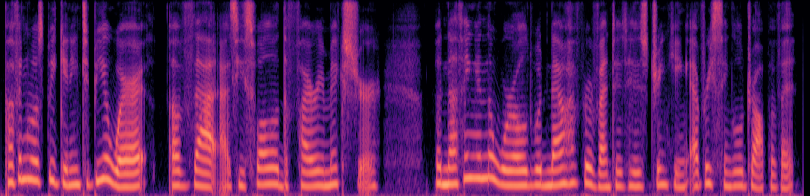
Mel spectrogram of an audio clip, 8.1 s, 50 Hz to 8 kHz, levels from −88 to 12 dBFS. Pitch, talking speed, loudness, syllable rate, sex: 230 Hz, 220 wpm, -16 LUFS, 6.6 syllables/s, female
